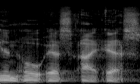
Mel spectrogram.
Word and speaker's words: gnosis: for no is gnosis I don't know if they pronouned pronounced the G or if the G is silence but it's g n o s i s nosis these individuals believe somehow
